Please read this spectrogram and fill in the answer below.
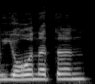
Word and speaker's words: Jonathan: falar Jonathan mas eh não há som de J no hebraico então o nome vai sempre ser pronunciado como se tivesse um Y no começo tá então yonathan ou yonathan né Mas é a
